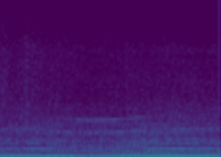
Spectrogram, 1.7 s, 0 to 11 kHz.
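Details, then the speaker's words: E46 BMW M3 (S54 inline six, 77,000 miles): a thin, steady whine over the engine drone appears when the clutch is released and goes away with the clutch in; it tracks engine revs; owner doubts it is the throwout bearing; source unknown. "when i release a clutch we have this strange wine now normally you would think throw out bearing since it's related to the clutch but a throw out bearing usually rattles it doesn't make this noise that actually goes with the engine as far as revving"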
